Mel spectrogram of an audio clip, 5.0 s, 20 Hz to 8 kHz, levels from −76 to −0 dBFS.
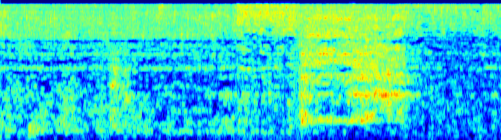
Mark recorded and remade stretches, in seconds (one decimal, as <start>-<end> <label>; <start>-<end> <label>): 0.0-5.0 recorded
